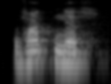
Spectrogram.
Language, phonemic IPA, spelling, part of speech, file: French, /vɛ̃t.nœf/, vingt-neuf, numeral, LL-Q150 (fra)-vingt-neuf.wav
- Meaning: twenty-nine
